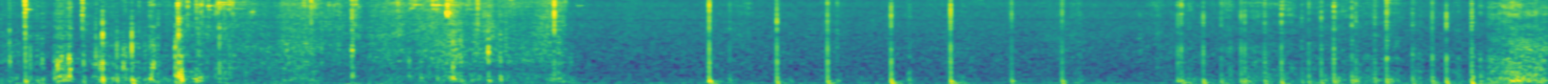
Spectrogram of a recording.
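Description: Long nails scratch and flick the metal sequin discs sewn onto an embroidered fabric cushion resting at the edge of a leather couch. A quiet, dense scratching rustle fills the first few seconds, then gives way to sparse, sharp clicks and ticks as individual sequins are flicked, before the scratching returns at the end.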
